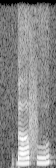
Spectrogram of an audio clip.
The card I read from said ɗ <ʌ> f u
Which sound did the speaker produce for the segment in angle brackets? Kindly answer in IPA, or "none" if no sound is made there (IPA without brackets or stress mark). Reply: ʌ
